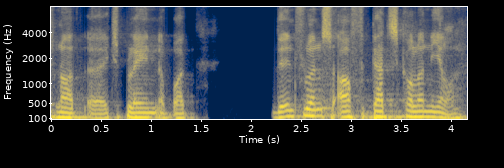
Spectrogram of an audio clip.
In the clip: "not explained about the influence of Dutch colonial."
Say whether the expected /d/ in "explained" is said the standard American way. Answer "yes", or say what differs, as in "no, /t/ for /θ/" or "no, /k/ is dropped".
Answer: no, /d/ is dropped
